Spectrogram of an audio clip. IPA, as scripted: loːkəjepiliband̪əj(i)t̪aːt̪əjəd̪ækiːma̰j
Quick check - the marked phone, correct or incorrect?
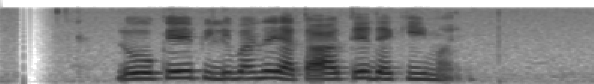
incorrect: a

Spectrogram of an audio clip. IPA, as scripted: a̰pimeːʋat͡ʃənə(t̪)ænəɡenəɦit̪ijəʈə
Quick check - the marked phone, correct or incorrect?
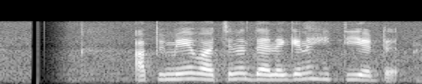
incorrect: d̪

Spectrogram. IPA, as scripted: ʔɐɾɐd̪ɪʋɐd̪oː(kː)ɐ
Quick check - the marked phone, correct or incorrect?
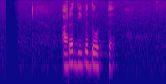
incorrect: ʈː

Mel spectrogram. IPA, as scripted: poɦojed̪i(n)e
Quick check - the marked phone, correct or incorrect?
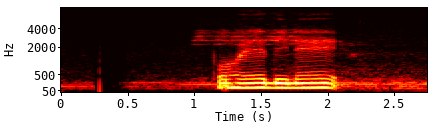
correct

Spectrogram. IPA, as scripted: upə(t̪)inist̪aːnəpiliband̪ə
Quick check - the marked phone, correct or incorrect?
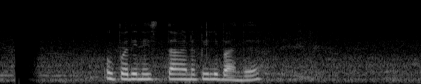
incorrect: d̪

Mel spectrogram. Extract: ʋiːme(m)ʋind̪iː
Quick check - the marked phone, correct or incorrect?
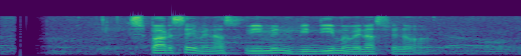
incorrect: n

